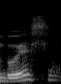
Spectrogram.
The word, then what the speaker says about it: Boès: ouais, alors, Boès, c'est la prononciation hors Alsace, parce qu'à la base, je viens d'Alsace. Et en Ah, Alsace, on a plus tendance à dire Beuss avec des grandes racines germaniques.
